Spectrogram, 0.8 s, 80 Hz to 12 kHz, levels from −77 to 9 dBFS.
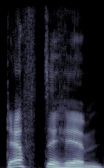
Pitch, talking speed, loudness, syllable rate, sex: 150 Hz, 230 wpm, -17 LUFS, 4.4 syllables/s, male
